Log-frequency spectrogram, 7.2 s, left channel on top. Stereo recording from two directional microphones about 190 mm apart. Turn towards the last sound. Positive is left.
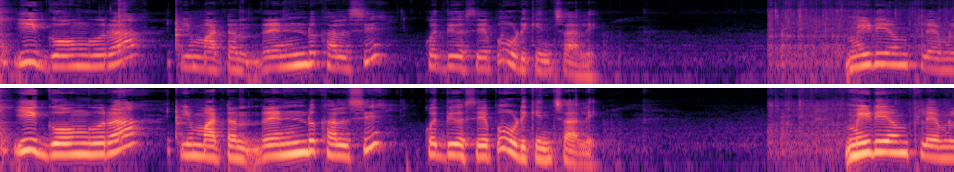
turn(degrees=-55)  # may be behind; listen again after turning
